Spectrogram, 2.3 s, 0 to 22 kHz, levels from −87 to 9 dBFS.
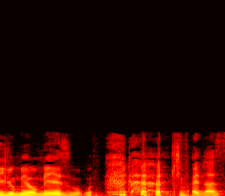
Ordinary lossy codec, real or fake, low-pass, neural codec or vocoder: MP3, 48 kbps; fake; 7.2 kHz; codec, 16 kHz, 8 kbps, FreqCodec, larger model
